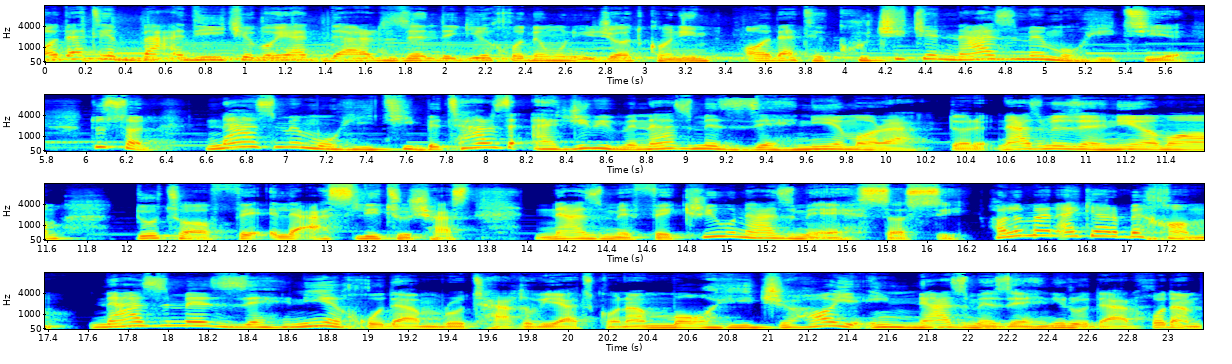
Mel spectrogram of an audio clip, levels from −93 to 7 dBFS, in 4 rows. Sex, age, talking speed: male, 30-49, 155 wpm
